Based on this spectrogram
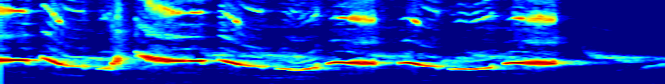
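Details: Competition song of a caged Chinese hwamei filmed up close: loud, clear whistled phrases rise and fall in quick bursts about twice per second, then fade into a softer trailing whistle.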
